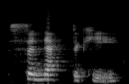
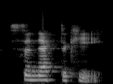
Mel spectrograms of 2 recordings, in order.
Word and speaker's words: synecdoche: together okay last one this is pronounced synecdoche synecdoche so you might might try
